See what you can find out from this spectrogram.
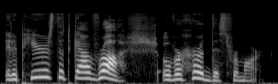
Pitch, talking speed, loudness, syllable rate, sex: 240 Hz, 150 wpm, -19 LUFS, 5.1 syllables/s, female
